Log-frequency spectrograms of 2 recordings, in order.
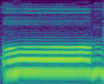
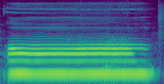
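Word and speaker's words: ओ३म्: ये लगे रहेंगे उतनी ही लंबी हमें आवाज खींचनी पड़ेगी जैसे ओम को बोलते हैं हम यहां पर ओम में इस तरीके से लिखा जाएगा तो ओम को बोलते हैं ओम ठीक है इनके उच्चारण में दीर्घ स्वर से भी अधिक समय लगता है और यह जो एक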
